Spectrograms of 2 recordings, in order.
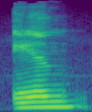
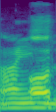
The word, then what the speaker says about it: Ayn: Um, Anne Rand, did Yep. I pronounce that correctly? I hope I Yeah. did. Like Author, ein, like mine, Rand oh, or Miss Rand.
